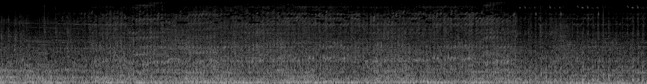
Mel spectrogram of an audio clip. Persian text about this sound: کف هواپیما رو زیر پات حس کن، صدای تکون خوردنش رو.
